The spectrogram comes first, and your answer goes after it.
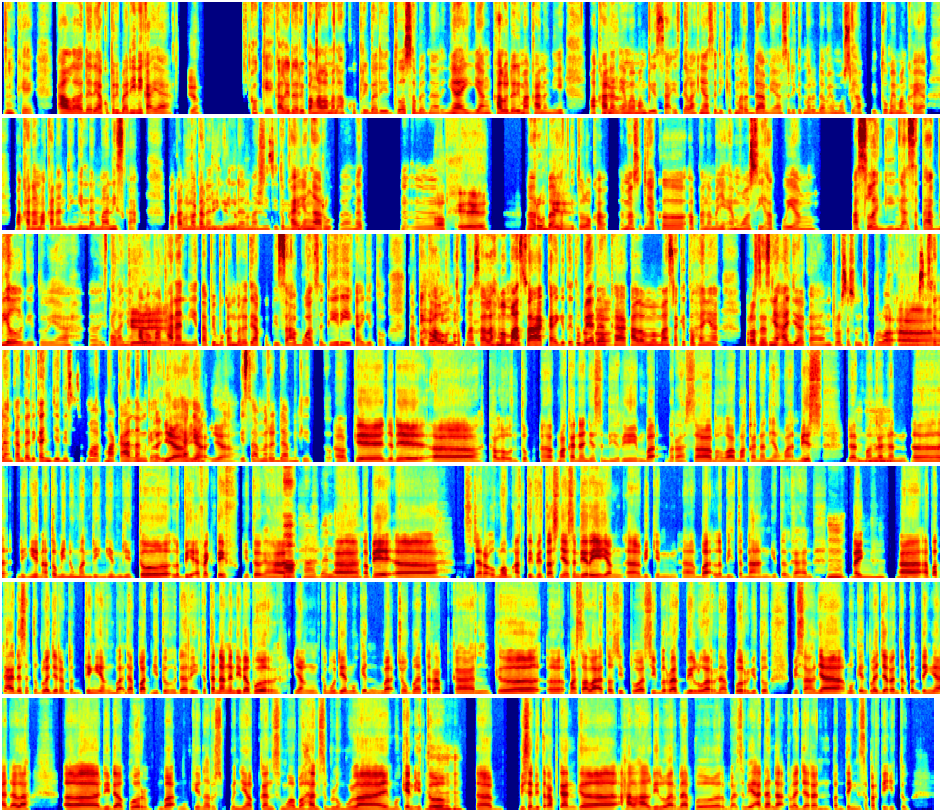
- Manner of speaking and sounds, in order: tapping; lip smack; chuckle; other background noise
- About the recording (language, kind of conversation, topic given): Indonesian, podcast, Bagaimana kamu menenangkan diri lewat memasak saat menjalani hari yang berat?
